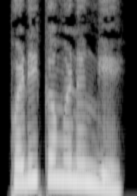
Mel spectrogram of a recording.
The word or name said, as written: ಪಡಿಕಮಣಂಗೆಯ್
